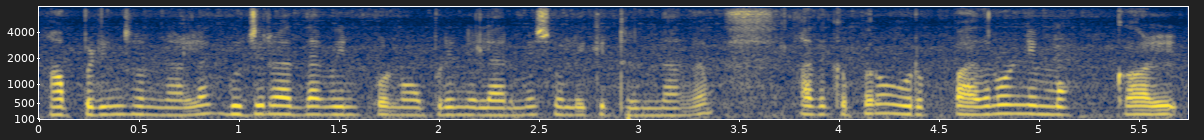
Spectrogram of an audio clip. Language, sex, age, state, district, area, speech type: Tamil, female, 30-45, Tamil Nadu, Pudukkottai, rural, spontaneous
